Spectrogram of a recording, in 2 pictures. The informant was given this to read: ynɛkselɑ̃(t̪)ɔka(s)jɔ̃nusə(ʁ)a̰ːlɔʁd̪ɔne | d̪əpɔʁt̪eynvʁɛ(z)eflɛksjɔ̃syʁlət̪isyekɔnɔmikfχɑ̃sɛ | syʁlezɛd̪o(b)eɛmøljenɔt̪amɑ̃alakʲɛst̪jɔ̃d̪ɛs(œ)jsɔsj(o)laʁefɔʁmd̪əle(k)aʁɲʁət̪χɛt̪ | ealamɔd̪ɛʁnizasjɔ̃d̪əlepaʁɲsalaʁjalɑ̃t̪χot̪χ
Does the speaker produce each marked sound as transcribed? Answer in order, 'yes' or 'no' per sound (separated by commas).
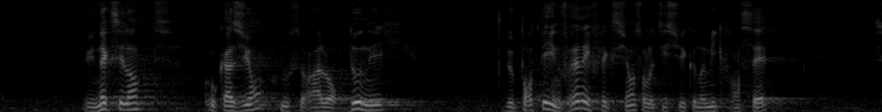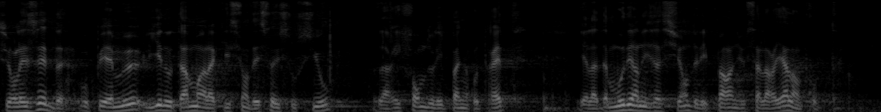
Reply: yes, no, yes, no, no, yes, yes, no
